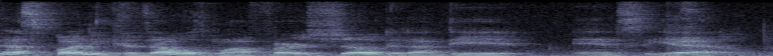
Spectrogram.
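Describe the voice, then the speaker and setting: With an American accent, the speaker talks at a fairly slow pace in a monotone, flat intonation, with audible room echo. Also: man. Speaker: rapper. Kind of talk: interview.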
